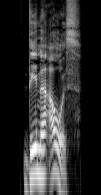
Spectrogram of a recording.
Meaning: inflection of ausdehnen: 1. first-person singular present 2. first/third-person singular subjunctive I 3. singular imperative
- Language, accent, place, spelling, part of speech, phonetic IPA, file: German, Germany, Berlin, dehne aus, verb, [ˌdeːnə ˈaʊ̯s], De-dehne aus.ogg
